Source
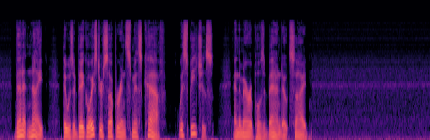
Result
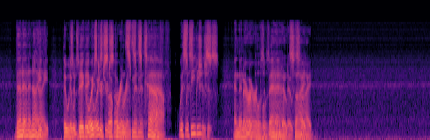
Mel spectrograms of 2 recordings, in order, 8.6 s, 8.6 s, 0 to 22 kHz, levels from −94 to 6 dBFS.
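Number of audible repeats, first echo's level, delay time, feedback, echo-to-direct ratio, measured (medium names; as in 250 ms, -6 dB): 1, -4.0 dB, 113 ms, no regular repeats, -4.0 dB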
